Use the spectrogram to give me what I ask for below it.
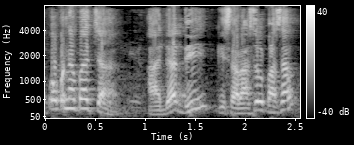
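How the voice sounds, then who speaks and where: Male pastor, high and animated, questions the room as he preaches. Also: dull audio. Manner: asks the congregation questions, quick laughs, acts out quarrels. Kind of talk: lively sermon.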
